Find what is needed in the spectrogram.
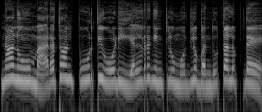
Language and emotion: Kannada, happy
